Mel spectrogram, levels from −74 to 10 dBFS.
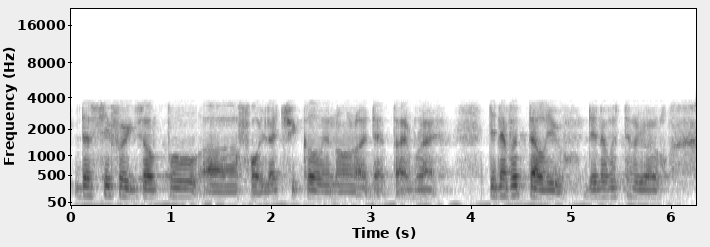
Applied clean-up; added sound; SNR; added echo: none; none; none; reverberation time 2.8 s.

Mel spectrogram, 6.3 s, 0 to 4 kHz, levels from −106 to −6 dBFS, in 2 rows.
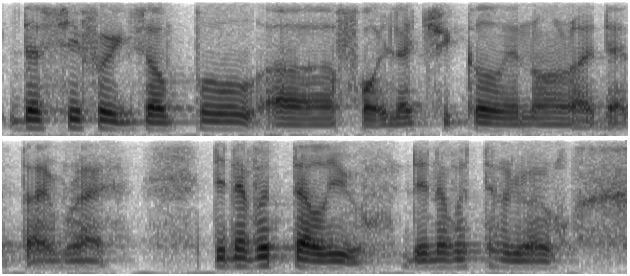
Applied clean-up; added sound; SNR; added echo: none; none; none; none.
